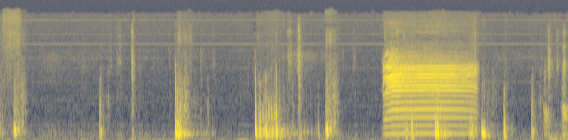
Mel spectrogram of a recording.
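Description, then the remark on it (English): A single loud sheep bleat from a sheep standing in the way, with a wavering, harmonic-rich tone, preceded by scattered soft clicks and thumps like footsteps or light movement. “There's a sheep in my way.”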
